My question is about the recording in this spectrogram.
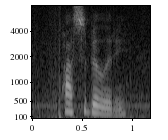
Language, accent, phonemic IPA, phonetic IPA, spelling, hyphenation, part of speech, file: English, US, /ˌpɑ.səˈbɪl.ə.ti/, [ˌpɑ.səˈbɪl.ə.ɾi], possibility, pos‧si‧bil‧i‧ty, noun, En-us-possibility.ogg
- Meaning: 1. The quality of being possible 2. A thing possible; that which may take place or come into being 3. An option or choice, usually used in context with future events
